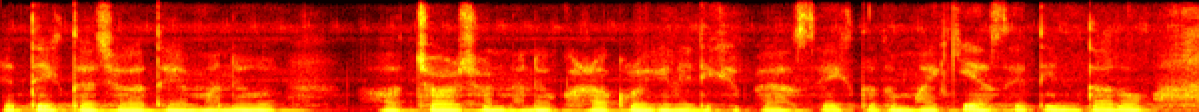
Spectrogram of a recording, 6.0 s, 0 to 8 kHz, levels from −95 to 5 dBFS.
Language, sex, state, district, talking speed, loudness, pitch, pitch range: Nagamese, female, Nagaland, Dimapur, 200 wpm, -17 LUFS, 195 Hz, 190-205 Hz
